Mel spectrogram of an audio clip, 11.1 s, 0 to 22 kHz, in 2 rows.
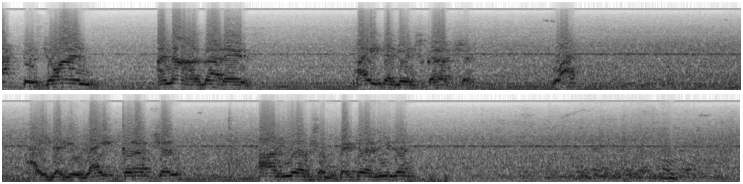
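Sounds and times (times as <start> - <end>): sound system hiss and hum: 0.0 - 11.0.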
